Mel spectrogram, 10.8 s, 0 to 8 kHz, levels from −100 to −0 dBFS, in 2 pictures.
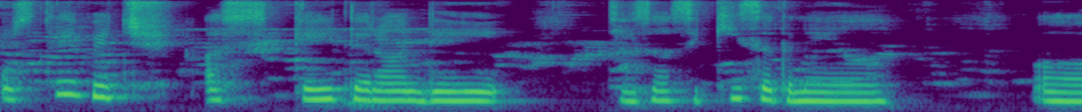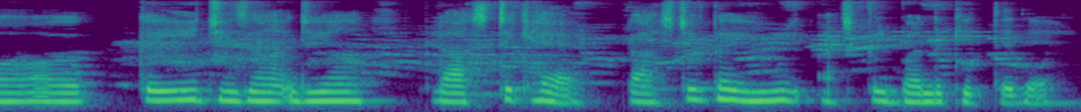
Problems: echo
